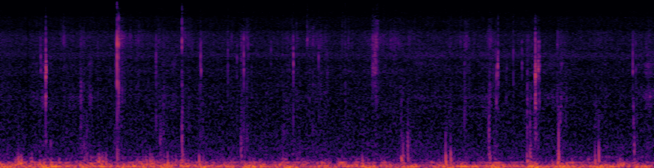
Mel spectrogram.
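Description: Footsteps on a forest trail: irregular, scattered crunches of leaf litter and twigs underfoot, over a steady low rumble on the microphone.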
